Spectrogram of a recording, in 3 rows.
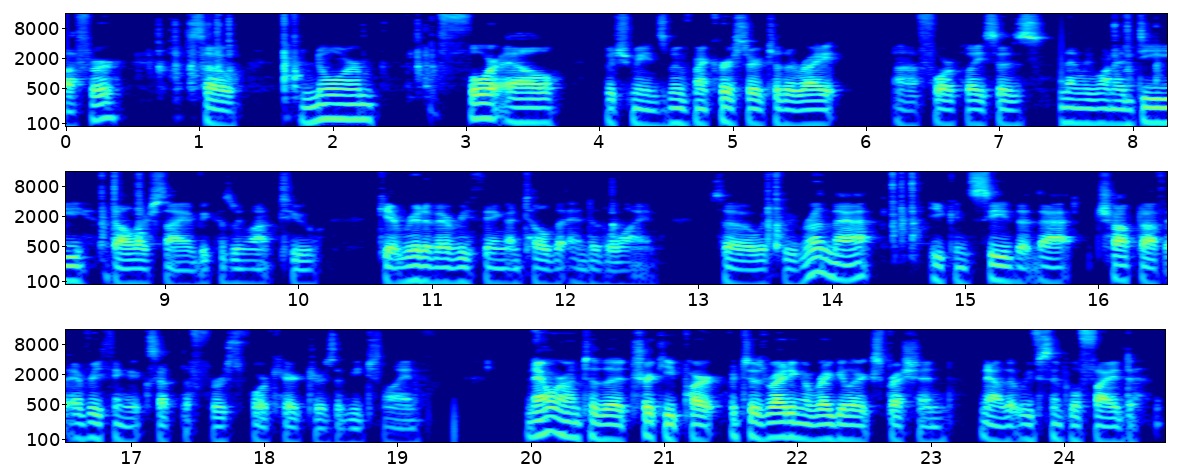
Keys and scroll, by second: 0.5-2.5 typing, 6.7-8.5 typing, 13.5 Return, 14.3 g, 14.5 g, 19.3 k.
